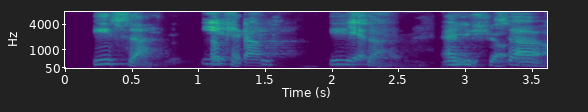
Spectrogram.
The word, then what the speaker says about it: Yssah: Yssah. Yssah.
